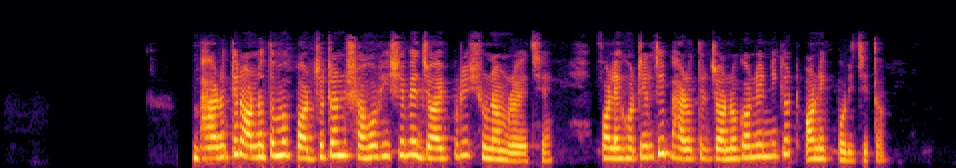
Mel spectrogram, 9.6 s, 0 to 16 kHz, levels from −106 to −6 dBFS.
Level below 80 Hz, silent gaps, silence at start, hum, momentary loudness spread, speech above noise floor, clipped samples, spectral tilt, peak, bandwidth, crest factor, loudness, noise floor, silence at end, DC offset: -62 dBFS; none; 1.95 s; none; 8 LU; 63 dB; under 0.1%; -6 dB/octave; -2 dBFS; 6.8 kHz; 16 dB; -16 LUFS; -79 dBFS; 0.7 s; under 0.1%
